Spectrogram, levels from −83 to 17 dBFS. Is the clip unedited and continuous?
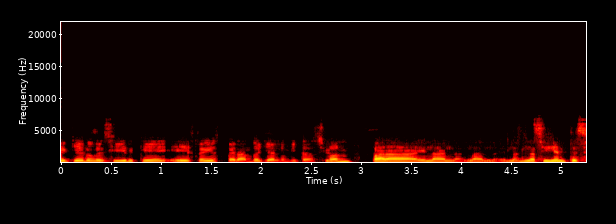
no; 1 cut; at 3.0 s

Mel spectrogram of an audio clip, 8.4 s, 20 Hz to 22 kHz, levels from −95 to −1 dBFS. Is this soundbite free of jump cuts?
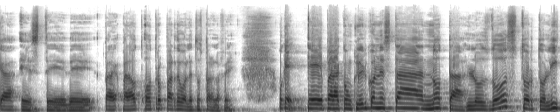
yes; 0 cuts

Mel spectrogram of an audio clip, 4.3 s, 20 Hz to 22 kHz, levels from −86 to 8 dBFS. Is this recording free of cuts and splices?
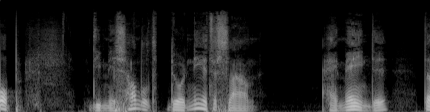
no; 2 cuts; at 1.6 s, 1.9 s

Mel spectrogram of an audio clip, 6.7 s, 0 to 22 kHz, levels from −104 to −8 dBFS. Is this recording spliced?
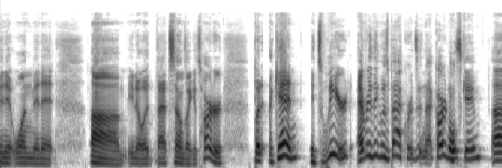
yes; 2 cuts; at 2.0 s, 4.1 s

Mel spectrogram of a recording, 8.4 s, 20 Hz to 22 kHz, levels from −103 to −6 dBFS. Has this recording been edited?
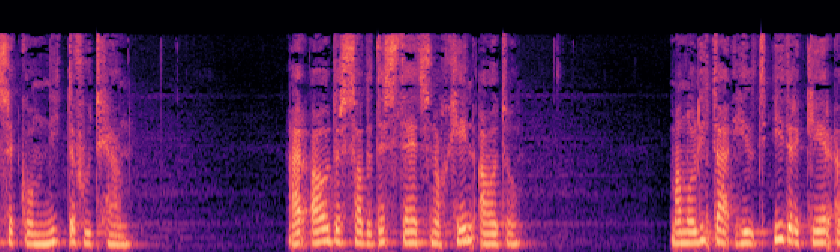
no; 0 cuts

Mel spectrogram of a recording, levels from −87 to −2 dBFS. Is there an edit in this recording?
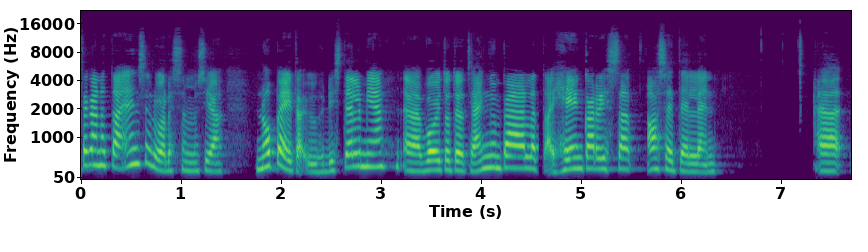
yes; 2 cuts; at 3.9 s, 4.6 s

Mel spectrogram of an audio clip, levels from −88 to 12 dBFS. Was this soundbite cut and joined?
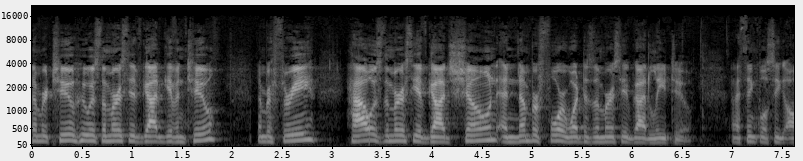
no; 0 cuts

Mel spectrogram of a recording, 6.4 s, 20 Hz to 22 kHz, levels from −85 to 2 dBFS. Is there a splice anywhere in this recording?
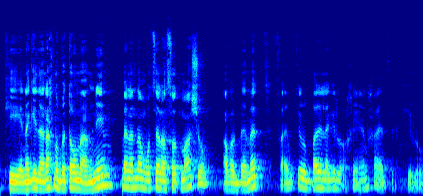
yes; 2 cuts; at 1.8 s, 4.1 s

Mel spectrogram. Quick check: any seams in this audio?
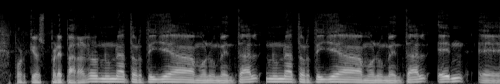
yes; 1 cut; at 2.7 s

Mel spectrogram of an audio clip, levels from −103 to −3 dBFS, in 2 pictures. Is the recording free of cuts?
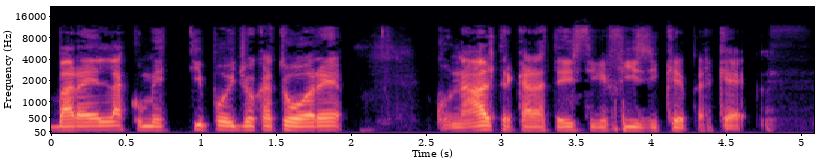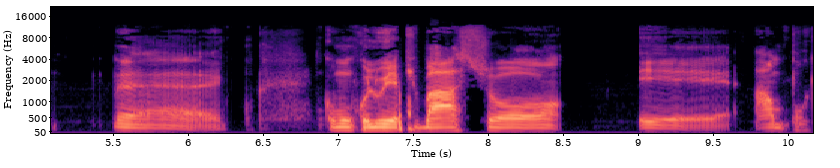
yes; 0 cuts

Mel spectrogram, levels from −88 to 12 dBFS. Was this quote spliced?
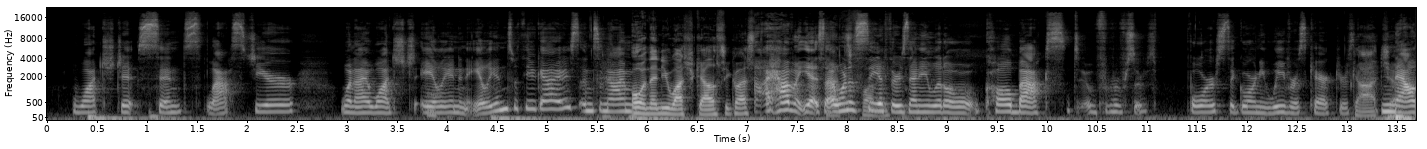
no; 0 cuts

